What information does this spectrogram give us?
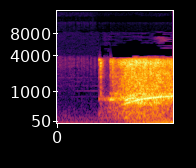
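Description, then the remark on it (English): A hair dryer in a bathroom switches on abruptly and settles into a loud, steady whooshing roar with a faint rising motor whine, running continuously with no one speaking. “All right, turn the hairdryer on.”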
